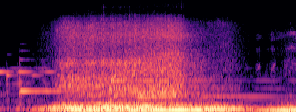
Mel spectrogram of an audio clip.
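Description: Harley-Davidson Street Glide's Twin Cam V-twin engine running under power with wind rush. It swells up about half a second in and eases slightly near the end, over soft background piano music.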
